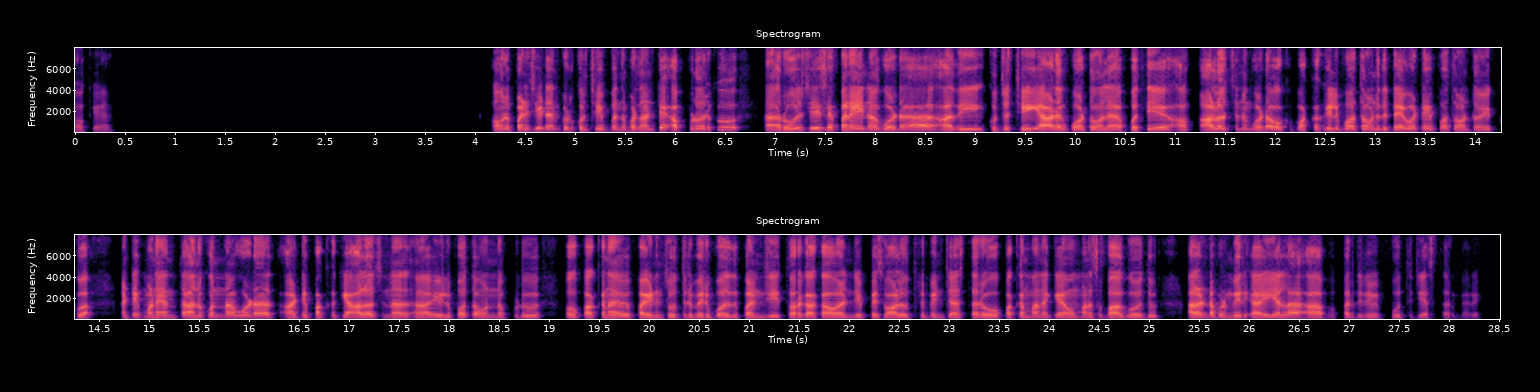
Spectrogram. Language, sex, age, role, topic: Telugu, male, 25-29, host, ఆనందం లేదా బాధ మీ సృజనాత్మకతను ఎలా మార్చుతాయి?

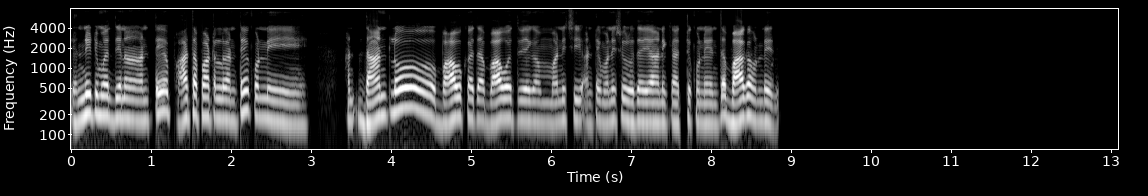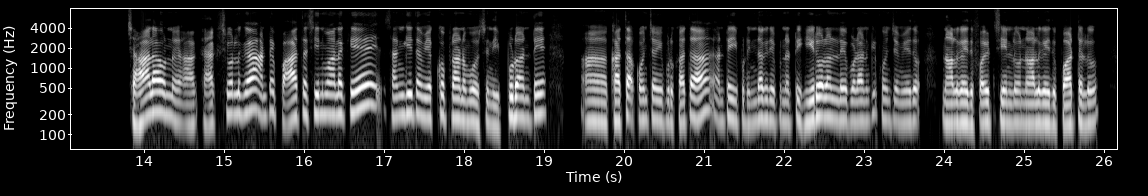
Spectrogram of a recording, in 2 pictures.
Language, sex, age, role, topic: Telugu, male, 25-29, guest, కథ చెప్పడంలో సంగీతం ఏమి పాత్ర పోషిస్తుంది?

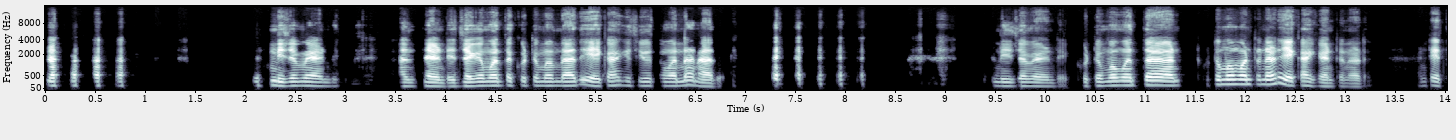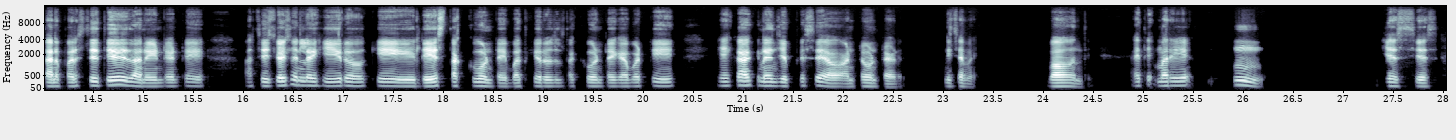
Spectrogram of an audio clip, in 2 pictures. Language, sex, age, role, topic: Telugu, male, 35-39, host, సంగీతం పట్ల మీకు ప్రేమ ఎప్పుడు, ఏ సందర్భంలో మొదలైంది?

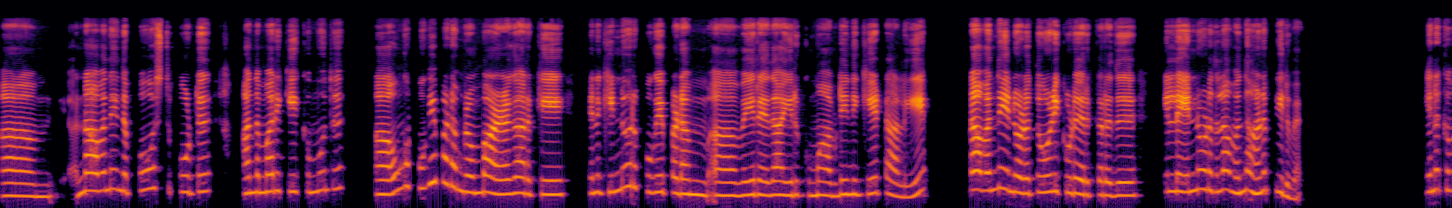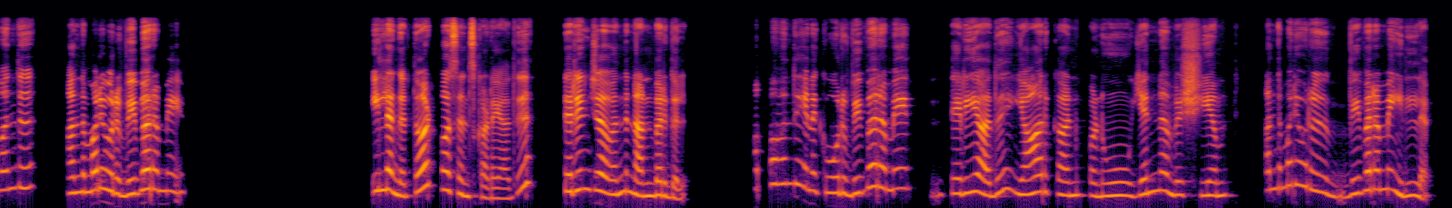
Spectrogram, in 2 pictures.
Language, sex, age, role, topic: Tamil, female, 25-29, guest, புகைப்படங்களை பகிரும் முன்னால் மற்றவர்களிடம் அனுமதி எப்படி கேட்பீர்கள்?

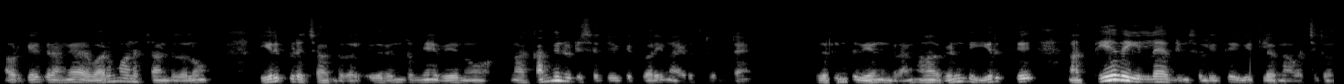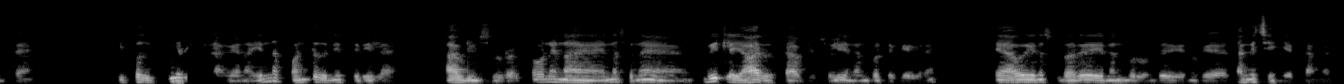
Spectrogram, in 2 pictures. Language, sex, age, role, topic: Tamil, male, 40-44, guest, டிஜிட்டல் வாழ்க்கை உங்கள் மகிழ்ச்சியுடன் எவ்வாறு தொடர்புடையது?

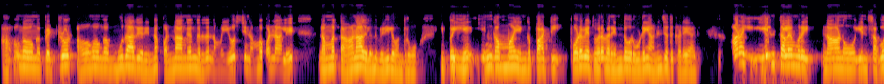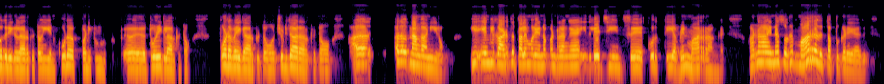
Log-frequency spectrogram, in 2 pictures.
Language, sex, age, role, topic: Tamil, female, 40-44, guest, உடை அணிவதால் மனநிலை மாறும் என்று நீங்கள் நினைக்கிறீர்களா? ஏன்?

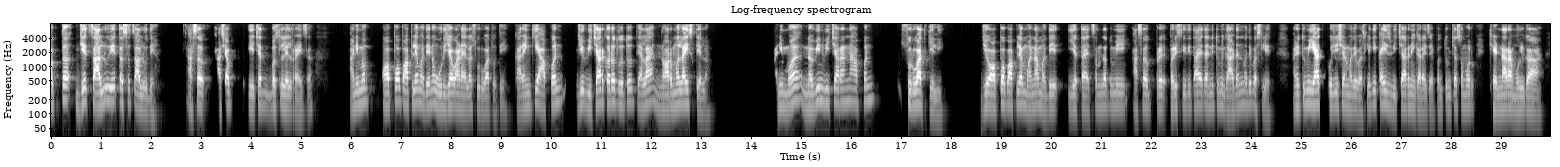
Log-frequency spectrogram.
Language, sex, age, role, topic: Marathi, male, 20-24, guest, लक्ष एकाग्र करण्यासाठी तुम्ही साधारणपणे काय करता?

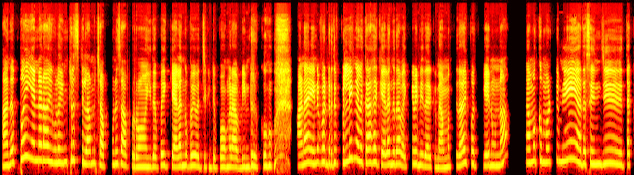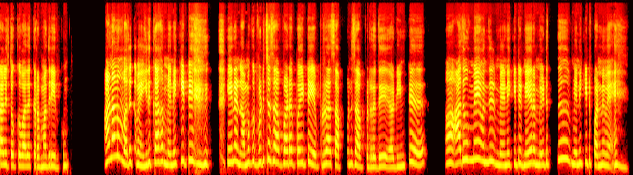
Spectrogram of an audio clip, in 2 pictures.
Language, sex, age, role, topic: Tamil, female, 25-29, guest, உங்களுக்கு பிடித்த சுவை கூட்டணி எது?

